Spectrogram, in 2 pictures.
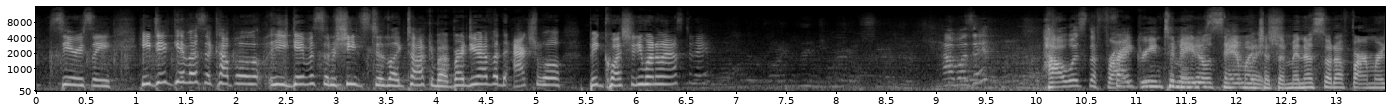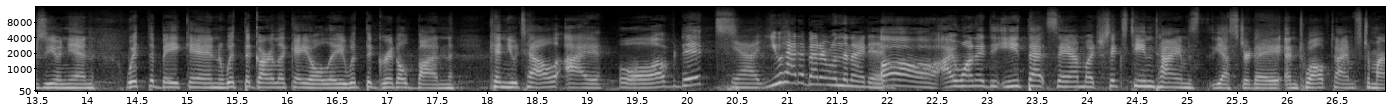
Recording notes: LIVE from the Minnesota State Fair!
